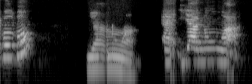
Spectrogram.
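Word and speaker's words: Januar: ইয়ানুয়া। হ্যাঁ, ইয়ানুয়া। ইয়ানুয়া কেন হয়েছে বুঝতে পেরেছেন না? ইয়োট আছে, তাই না?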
